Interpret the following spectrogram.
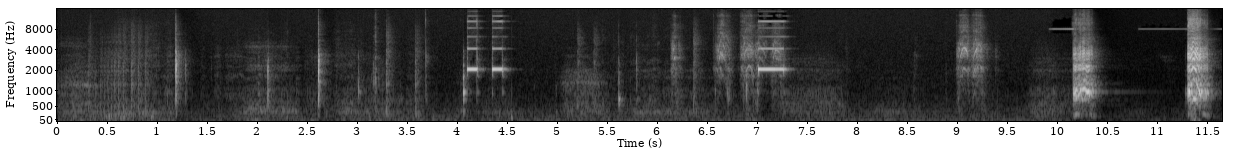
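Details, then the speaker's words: Arrma Fury RC truck right after fitting a new Spectrum Firma brushed motor, run on the bench: loud, high-pitched screaming squeal in bursts as the motor spins up; owner suspects a worn spur gear. "That does not sound good. It's very loud. I'm wondering if I'm going to have to get a new spurgeear eventually. It's kind of what it's sounding like to me."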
